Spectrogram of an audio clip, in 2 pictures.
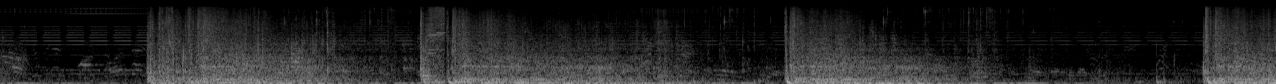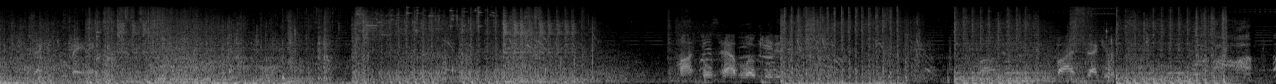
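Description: Rapid gunfire and explosions from a shooter video game with claymore mines, dense bursts of automatic fire and booms filling most of the stretch with brief pauses, while players talk excitedly over the action.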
